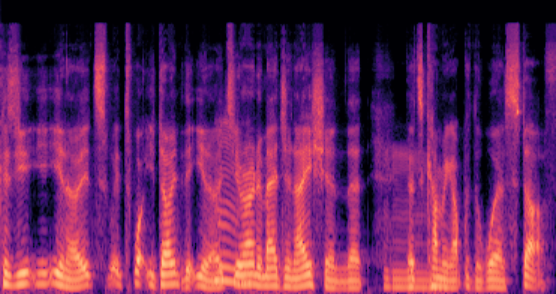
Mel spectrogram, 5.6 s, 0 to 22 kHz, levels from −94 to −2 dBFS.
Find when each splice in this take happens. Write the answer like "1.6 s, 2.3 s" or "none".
1.8 s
